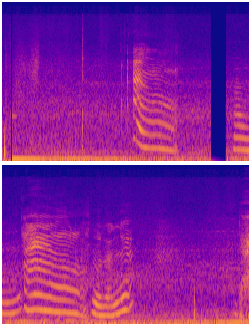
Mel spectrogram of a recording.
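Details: Black house cat happily meowing for cat grass, its first in days: one descending meow, then after a brief gap a long wavering meow and a shorter one, with a person talking softly in a small room.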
